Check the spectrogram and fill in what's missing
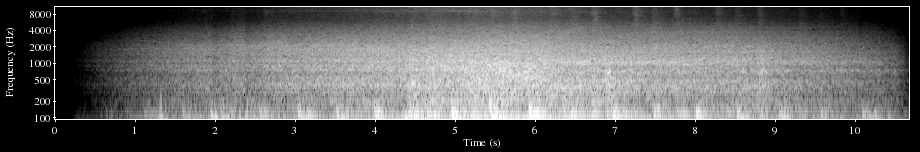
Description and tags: Tuning car bass techno A84
a car with loud music inside, the windows of the car are closed.
it's very short but intense.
